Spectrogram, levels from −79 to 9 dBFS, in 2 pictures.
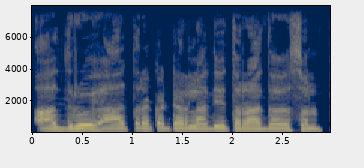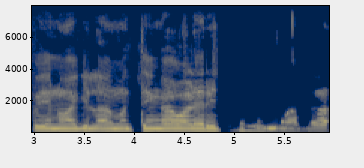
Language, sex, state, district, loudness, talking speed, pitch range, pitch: Kannada, male, Karnataka, Bijapur, -20 LUFS, 110 wpm, 135-145 Hz, 135 Hz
